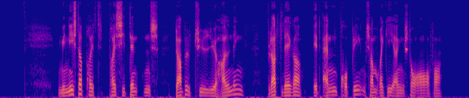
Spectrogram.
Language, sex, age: Danish, male, 66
